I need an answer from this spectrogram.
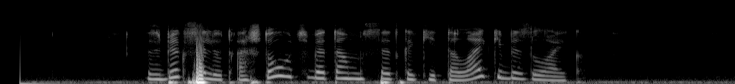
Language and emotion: Russian, neutral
